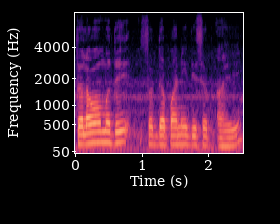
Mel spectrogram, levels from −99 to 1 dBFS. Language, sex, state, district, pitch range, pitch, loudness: Marathi, male, Maharashtra, Chandrapur, 145-175 Hz, 150 Hz, -26 LUFS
